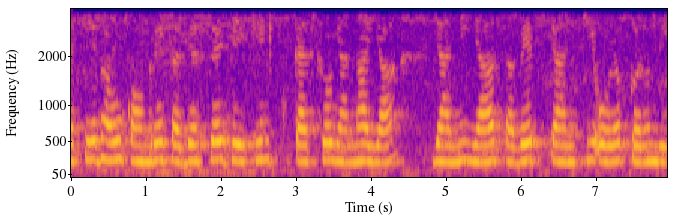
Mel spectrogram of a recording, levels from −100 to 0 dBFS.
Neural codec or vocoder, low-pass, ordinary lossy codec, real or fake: none; 3.6 kHz; none; real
